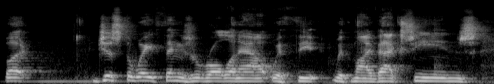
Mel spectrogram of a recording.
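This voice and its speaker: A man's voice: on the high side, level tone, takes it slowly. A middle-aged or older man co-hosting a podcast in casual, conversational talk. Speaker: podcast co-host.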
